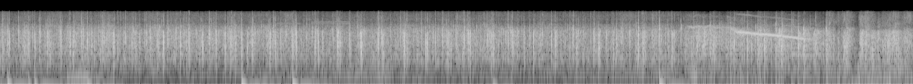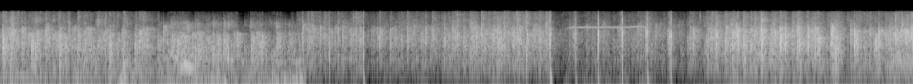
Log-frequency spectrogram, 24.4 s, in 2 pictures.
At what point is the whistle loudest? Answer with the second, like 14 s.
10 s.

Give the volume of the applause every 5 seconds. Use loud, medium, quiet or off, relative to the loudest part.
loud, loud, loud, medium, loud.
